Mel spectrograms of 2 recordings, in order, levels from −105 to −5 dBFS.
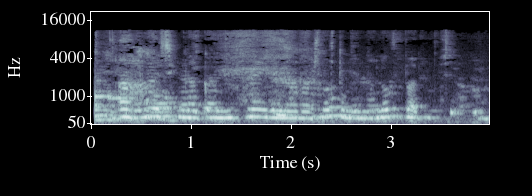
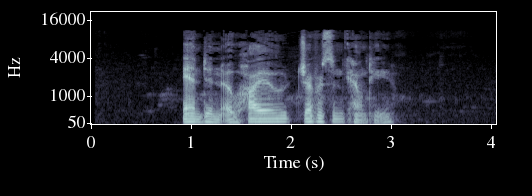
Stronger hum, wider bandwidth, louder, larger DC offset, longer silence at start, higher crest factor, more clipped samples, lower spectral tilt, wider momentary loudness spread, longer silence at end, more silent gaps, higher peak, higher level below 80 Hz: neither; about the same, 11.5 kHz vs 11.5 kHz; first, -22 LUFS vs -30 LUFS; neither; second, 0.05 s vs 0.9 s; second, 16 dB vs 24 dB; neither; about the same, -5.5 dB/octave vs -4.5 dB/octave; second, 7 LU vs 12 LU; second, 0 s vs 1.05 s; neither; about the same, -6 dBFS vs -8 dBFS; second, -56 dBFS vs -50 dBFS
